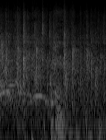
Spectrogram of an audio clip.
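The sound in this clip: An audience claps for the opening act at a live gig; the applause is fairly soft and brief, with a voice heard over it.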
